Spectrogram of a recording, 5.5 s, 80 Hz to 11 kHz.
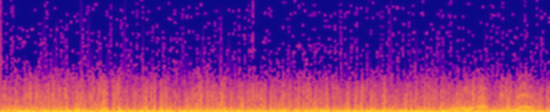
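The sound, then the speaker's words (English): A deep, continuous roar of rocket engines at liftoff during a 1968 launch, loud and steady throughout with a rumbling low end and broad hiss, and a faint voice briefly audible underneath near the end. “So the engines are on.”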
